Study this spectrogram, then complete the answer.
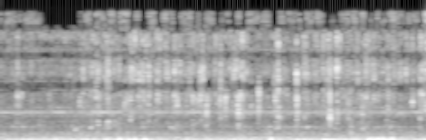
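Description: Tap water runs steadily over hard-boiled eggs in a kitchen sink, a continuous close splashing hiss with faint drips and no speech.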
